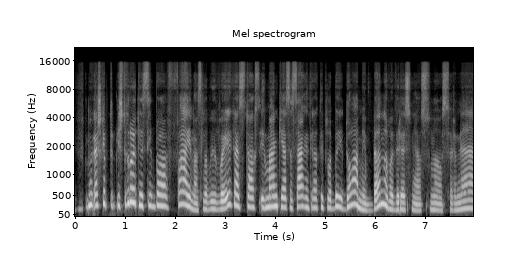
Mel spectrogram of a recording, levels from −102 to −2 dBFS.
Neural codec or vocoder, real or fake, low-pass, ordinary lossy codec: codec, 44.1 kHz, 2.6 kbps, SNAC; fake; 14.4 kHz; Opus, 32 kbps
